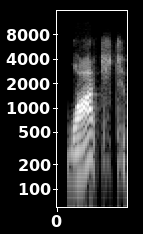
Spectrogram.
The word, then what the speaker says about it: watched: Watched, we're not going to say walk. No, it's just watched. TCH is one sound.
